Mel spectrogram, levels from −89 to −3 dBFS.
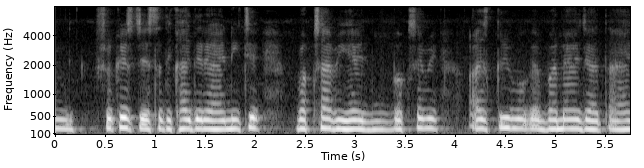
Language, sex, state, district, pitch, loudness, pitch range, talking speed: Hindi, female, Maharashtra, Mumbai Suburban, 210 Hz, -16 LUFS, 200-215 Hz, 165 wpm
